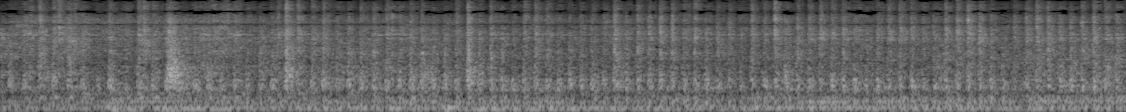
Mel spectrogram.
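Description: A ride car rumbles and rattles steadily along a track.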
